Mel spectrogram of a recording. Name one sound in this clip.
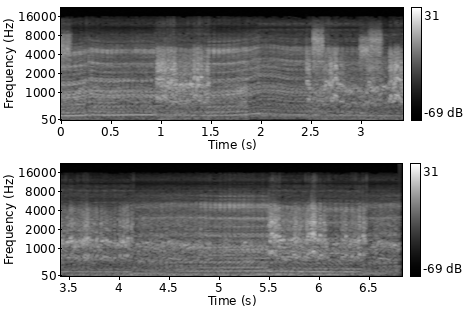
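Car tyres screech while skidding around a corner.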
